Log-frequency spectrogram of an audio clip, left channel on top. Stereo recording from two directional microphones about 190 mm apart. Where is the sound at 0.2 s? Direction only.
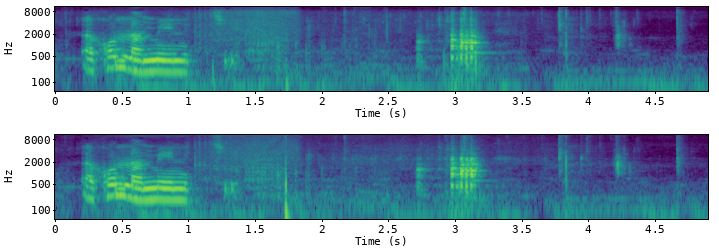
40° right (ahead or behind).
